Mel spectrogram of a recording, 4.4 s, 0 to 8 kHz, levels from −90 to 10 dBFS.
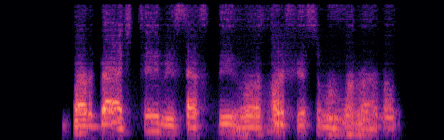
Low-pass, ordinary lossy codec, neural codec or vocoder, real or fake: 7.2 kHz; Opus, 64 kbps; codec, 44.1 kHz, 0.9 kbps, DAC; fake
